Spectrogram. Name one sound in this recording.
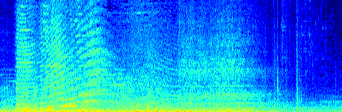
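A loud rushing, crackling whoosh of magic roars and then fades.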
